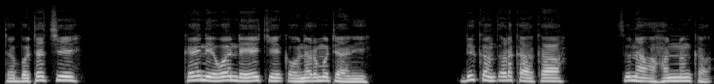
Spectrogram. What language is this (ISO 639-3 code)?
hau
